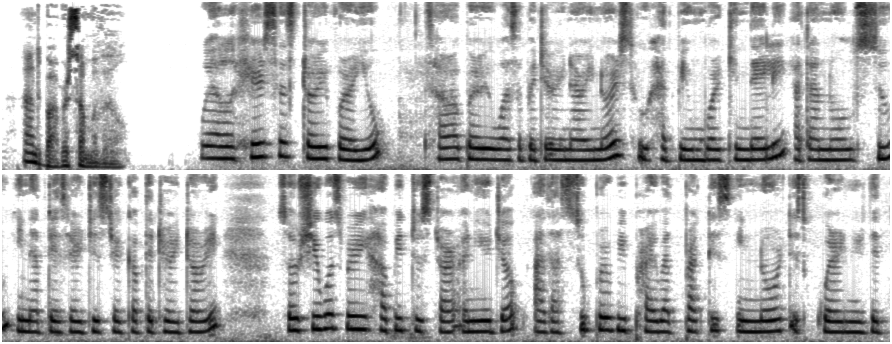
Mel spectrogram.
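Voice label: colombia, International Dialects of English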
